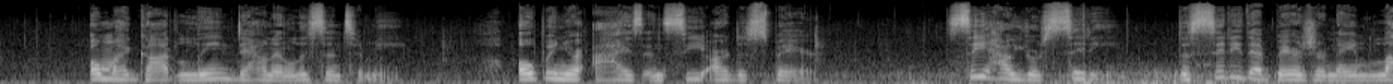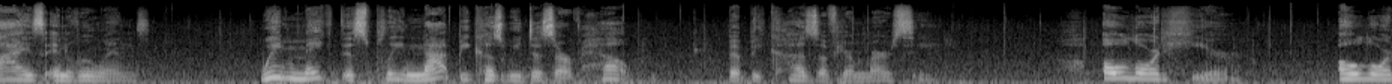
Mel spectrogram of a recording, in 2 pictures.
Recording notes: Enjoy the soothing sounds of a crackling fireplace and a quiet thunderstorm as a backdrop to the reading. Fall asleep to a dramatized reading of the Bible, including music, nature sounds, and sound effects.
